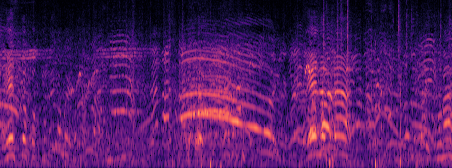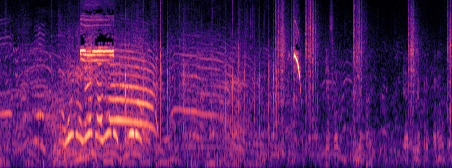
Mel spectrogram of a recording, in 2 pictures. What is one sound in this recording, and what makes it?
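Young men shout and call out to each other outdoors.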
